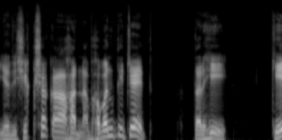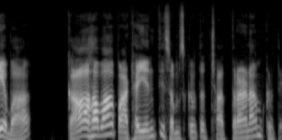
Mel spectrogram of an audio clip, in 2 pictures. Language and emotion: Sanskrit, neutral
